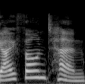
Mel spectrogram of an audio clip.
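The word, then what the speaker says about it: iPhone X: Again, the iPhone 10, pronounced 10, launched alongside the iPhone 8 and 8 Plus.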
